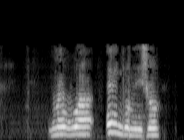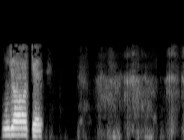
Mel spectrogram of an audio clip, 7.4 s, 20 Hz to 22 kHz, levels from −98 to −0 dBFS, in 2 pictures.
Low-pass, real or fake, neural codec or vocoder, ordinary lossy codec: 7.2 kHz; fake; codec, 16 kHz, 2 kbps, FreqCodec, smaller model; MP3, 24 kbps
